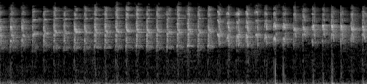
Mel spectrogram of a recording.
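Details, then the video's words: Long chattering trill, ngekek panjang, from a lovebird: dense high-pitched notes pulsing steadily about three times per second, continuing unbroken to the end. "Love Bird Ngekek Panjang"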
